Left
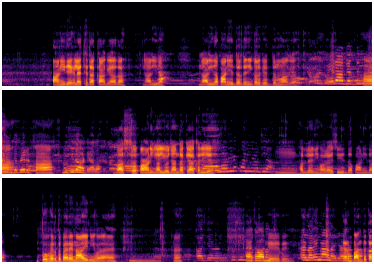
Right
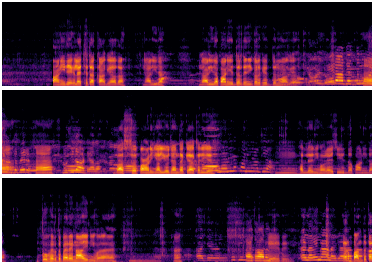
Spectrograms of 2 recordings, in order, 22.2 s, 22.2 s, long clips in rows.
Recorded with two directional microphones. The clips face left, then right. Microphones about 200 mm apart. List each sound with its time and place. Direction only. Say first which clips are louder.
0.9 s speech: left 1 dB; 10° right (ahead or behind)
6.5 s a sound: right 1 dB; centre (ahead or behind)
7.2 s a woman's voice: left 1 dB; 25° right (ahead or behind)
7.7 s speech: left 2 dB; 15° left (ahead or behind)
8.0 s a woman's voice: even; 25° right (ahead or behind)
8.7 s speech: even; 15° left (ahead or behind)
9.6 s speech: even; 15° right (ahead or behind)
12.6 s livestock: left 1 dB; centre (ahead or behind)
13.9 s speech: left 2 dB; 15° left (ahead or behind)
17.3 s speech: left 5 dB; 25° left (ahead or behind)
17.9 s a sound: left 4 dB; 20° left (ahead or behind)
19.6 s speech: left 1 dB; 5° left (ahead or behind)
20.7 s a woman's voice: even; 30° right (ahead or behind)
21.6 s speech: left 3 dB; 10° left (ahead or behind)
